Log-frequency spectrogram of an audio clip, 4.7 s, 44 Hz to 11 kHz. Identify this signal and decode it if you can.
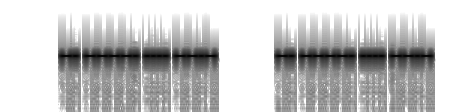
Morse code, heard as a keyed tone, about 38 wpm, 700 Hz. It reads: N9HQ N9HQ
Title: USA Call Signs - 4 Characters - Repeated 2x - 40wpm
